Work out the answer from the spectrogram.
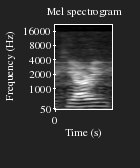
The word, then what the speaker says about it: Chiari: So they went and actually did studies and found she had a Chiari, I think that's how you pronounce it, Chiari or Chiari malformation, which is a problem with the skull.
